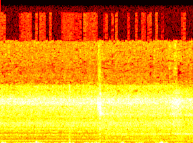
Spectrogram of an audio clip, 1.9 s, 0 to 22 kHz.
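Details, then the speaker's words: Replacement 24 V fan salvaged from an old Cisco DC power supply, fitted to a Jetstream JT Mini 15 12 V 15 A power supply (original fan made a horrid noise), running on 12 V: steady even hum, good airflow, no rattle; normal. "so you see it's running on 12 volts right now it's putting on a good amount of air so I think that'll be enough"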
